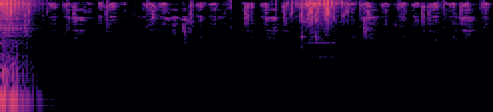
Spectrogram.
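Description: Logo-animation sound effect: a deep impact hit that fades within about half a second, then quiet with one faint, brief sound about a second and a half in.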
